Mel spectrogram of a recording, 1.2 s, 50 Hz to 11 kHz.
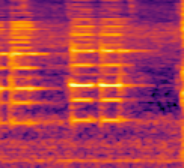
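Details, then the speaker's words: Newport HT70 Plus transport ventilator: short bursts of a high electronic tone over room noise, the ventilator's audible alarm, shown with a 360-degree visual alarm. "it should be viewable in the position 360 around the ventilator also gives you a visual that gives you an audio audible alarm as well"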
